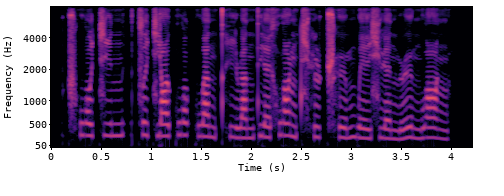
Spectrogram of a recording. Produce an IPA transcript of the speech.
ʈ͡ʂʰ w ɔ˦ t͡ɕ i˦ n | t͡s ɤ˥˨ t͡ɕ j ɑ˦ ʊ̯ k w ɔ˥˨ k w a˥˨ n t̪ʰ i˨˩ ɻ a˨˦ n t̪ j ɛ˨˦ x w ɑ˥˨ ŋ t͡ɕʰ y˨˦ ʈ͡ʂʰ ɻ̩˨˦ m w e˨˦ ɪ̯ ɕ ɥ ɛ˨˩ n ɻ ɻ̩˥˨ n̪ w ɑ˥˨ ŋ

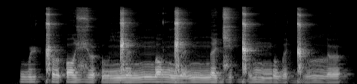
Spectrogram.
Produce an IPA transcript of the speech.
w y˦ ǁ ʊ˦ ʔ ɔ˦ ʑ ɵ˧ ʔ u˨ ŋ͡ǁ ɘ˧ nː ɔ˦ ŋ͡ǁ ɘ˨˦ nː ɛ˧ d͡ʑ ɘ˦ ɡ͡ǁ ʊ˦ mː ʊ˨ w ɘ˨ ɡ͡ǁ u˨˦ lː ɵ˧

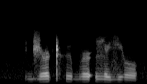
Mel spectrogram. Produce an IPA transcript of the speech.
d͡ʒ ə˞ ʈʰ ɨ b ə˞ ʔ ɮ ɪ zʲ o

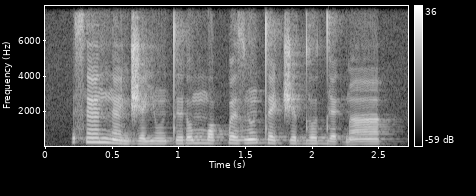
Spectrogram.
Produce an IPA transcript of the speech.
s ɛ̃˦ n ɛ̃˨ d͡ʒ ɛ˨ j ũ˨ t ɨ˧ ɾ o˦ m ɔ˨˦ k͡p ə˧ z ũ˦ t ɛ˧ t͡ʃ ə˧ d o˧ d ɛ˨ ɡ͡b ã˧

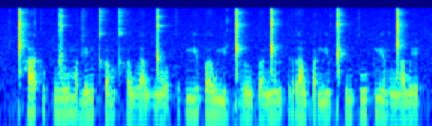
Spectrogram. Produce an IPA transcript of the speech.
ǁʰ a k u k ŋ͡ǁ u m ʌ ɡ e ŋ kʰ ʌ m kʰ ʌ w l a w ŋ͡ǁ o k | mʲ ɯ p ʌː w mʲ ʌ ɡ͡ǁ ʌ l uː b ʌː ŋ͡ǁ ɯ | r a w b a ɡ mʲ o w ǁʰ i m k uː k mʲ ʌː m ŋ͡ǁ a w e

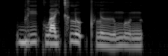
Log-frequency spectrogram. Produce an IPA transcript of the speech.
b iː˦˥ k w a˧ j kʰ l u˦˥ ʔ pʰ l ɯː˩˦ m u˨˩ n

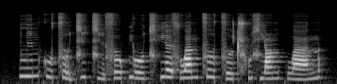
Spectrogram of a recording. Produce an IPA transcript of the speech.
l i˥ n k u˧˥ t͡s ɹ̩˨˩ t͡ɕ i˥˩ t͡ɕ ḭ˨˩ s ɤ˧˥ p j o˧˥ ʊ̯ t͡ɕʰ j ɛ˥˩ s w a˥ n t͡s ɹ̩˥˩ t͡s ɹ̩˧˥ ʈ͡ʂʰ u˧ ɕ j ɑ˥ ŋ k w a˧˥ n

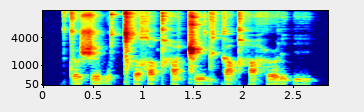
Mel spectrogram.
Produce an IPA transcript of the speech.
t ə˞ ʃ ɘ b ɔ ǀʰ ə χ ə˞ qʰ æ ǁ y d i k a qʰ a h ə˞ ɾ i ʔ i

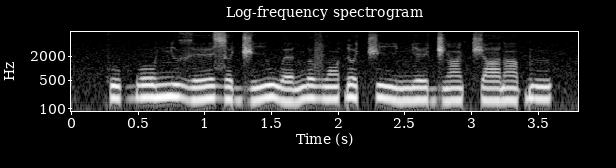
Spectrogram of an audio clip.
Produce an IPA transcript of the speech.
k u˨ ɡ͡b oː˧ ɲ ɨ˧ ɣ eː˨˦ z ə˧ d͡ʒ iː˨˦ w ɛ˨ ŋ ə˦ v ɔ̃˧ ɗ ə˦ t͡ʃ iː˦˨ ɲ eː˧ d͡ʒ ã˧ t͡ʃ aː˧ ɾ ã˦ ɓ ɨ˦

